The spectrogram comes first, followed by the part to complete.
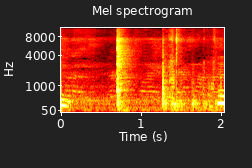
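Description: Three sharp knocks of things being handled and set down on a kitchen counter: the first and loudest under a second in, then two lighter ones about half a second apart.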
